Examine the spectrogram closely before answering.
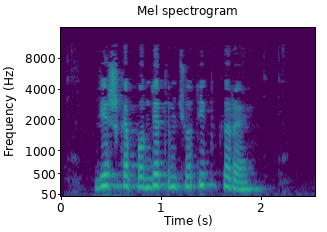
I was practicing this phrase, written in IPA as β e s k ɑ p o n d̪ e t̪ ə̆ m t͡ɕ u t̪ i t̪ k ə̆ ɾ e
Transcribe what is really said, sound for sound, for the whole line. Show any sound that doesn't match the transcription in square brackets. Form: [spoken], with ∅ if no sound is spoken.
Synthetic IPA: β e [ʃ] k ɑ p o n d̪ e t̪ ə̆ m t͡ɕ [o] t̪ i t̪ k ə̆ ɾ e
